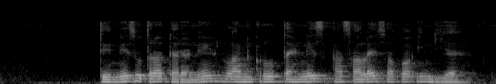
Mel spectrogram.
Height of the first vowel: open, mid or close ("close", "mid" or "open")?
mid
